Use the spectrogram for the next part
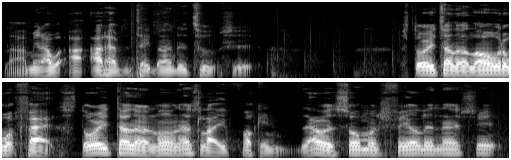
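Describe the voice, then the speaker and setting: A man's voice: medium pitch, normal speed, darkish tone, no echo. Playful, slangy man streaming. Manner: laughing, slangy, playful boasting. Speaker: streamer playing a roleplay character. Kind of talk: casual roleplay banter.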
